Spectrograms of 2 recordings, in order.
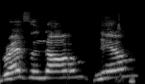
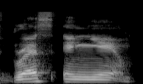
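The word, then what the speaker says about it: Bress 'n' Nyam: And if we're asking you to, Chef Matthew, to pronounce the title of is it Brezinom? It is breast and yam.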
